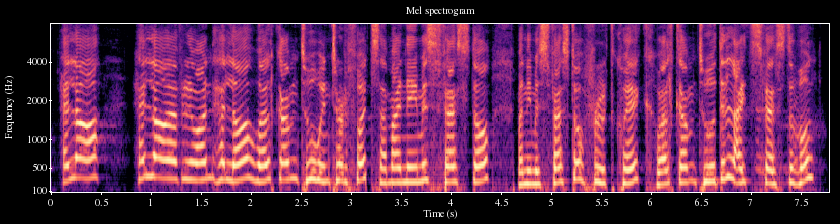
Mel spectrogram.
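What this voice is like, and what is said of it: Character voice with an accent. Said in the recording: “Are you making fun of his accent? ... the way a man talks”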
